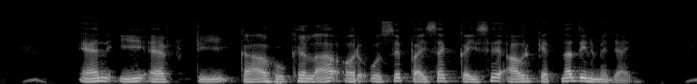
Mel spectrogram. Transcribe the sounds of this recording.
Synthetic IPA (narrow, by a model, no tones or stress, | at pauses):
ɛːniɛːpʰʈikaɦʊkʰela̰ɔːɾʊsepɛ̰ːɪsakəiseʔɔːɾkɪt̪nad̪ɪnmẽd͡ʒa̰ːḭː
